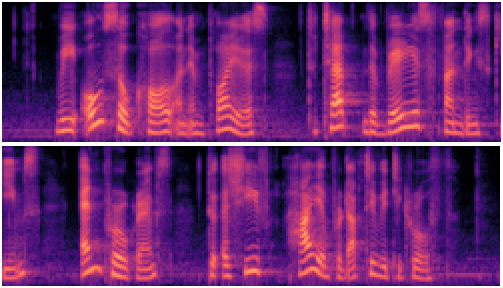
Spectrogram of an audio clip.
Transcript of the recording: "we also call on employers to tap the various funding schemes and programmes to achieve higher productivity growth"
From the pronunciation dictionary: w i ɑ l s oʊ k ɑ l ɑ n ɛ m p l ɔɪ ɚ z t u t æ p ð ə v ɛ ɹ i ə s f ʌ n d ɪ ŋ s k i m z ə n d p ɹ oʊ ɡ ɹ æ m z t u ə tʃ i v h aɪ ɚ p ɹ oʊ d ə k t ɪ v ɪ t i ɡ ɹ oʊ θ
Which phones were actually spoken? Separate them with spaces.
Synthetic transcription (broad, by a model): w i ɑ l s oʊ k ɑ l ɑ n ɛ m p l ɔɪ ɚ s t u t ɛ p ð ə v ɛ ɹ i ə s f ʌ n d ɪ ŋ s k i m s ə n p ɹ oʊ ɡ ɹ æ m s t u ə tʃ i v h aɪ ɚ p ɹ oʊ d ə k t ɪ v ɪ t i ɡ ɹ oʊ θ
